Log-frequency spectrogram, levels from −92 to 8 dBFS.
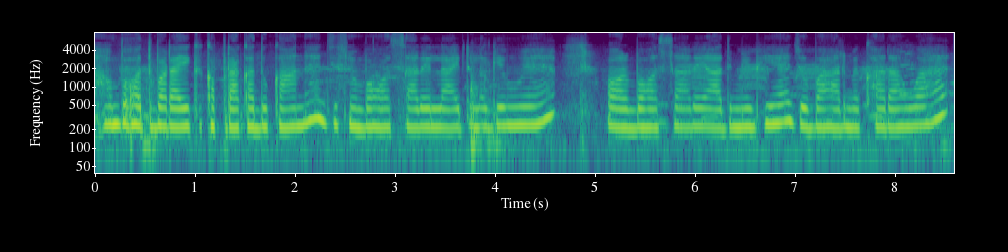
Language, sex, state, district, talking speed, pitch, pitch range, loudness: Hindi, female, Bihar, West Champaran, 190 wpm, 225 Hz, 220-240 Hz, -16 LUFS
